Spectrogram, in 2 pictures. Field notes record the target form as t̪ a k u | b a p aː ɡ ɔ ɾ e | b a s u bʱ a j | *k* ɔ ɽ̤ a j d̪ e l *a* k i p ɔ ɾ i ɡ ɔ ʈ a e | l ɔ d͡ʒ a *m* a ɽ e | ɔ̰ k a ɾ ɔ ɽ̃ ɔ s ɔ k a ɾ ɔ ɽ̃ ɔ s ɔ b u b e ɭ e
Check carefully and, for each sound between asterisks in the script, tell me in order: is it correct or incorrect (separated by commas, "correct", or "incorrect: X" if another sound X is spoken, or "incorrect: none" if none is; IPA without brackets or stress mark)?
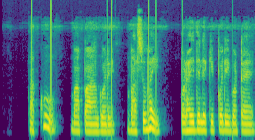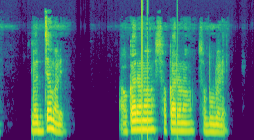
incorrect: p, incorrect: e, correct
